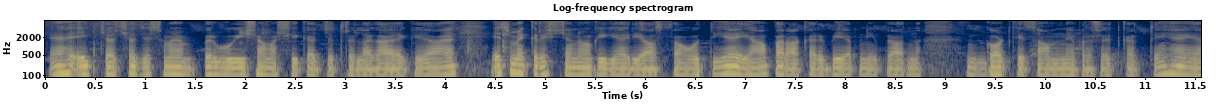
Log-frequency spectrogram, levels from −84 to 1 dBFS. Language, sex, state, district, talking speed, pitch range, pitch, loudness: Hindi, male, Uttar Pradesh, Budaun, 170 wpm, 90-100 Hz, 95 Hz, -27 LUFS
